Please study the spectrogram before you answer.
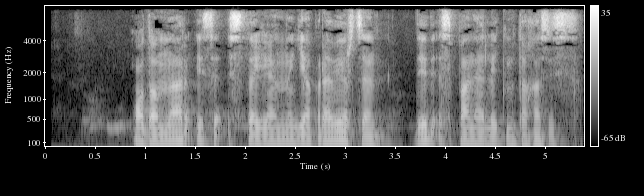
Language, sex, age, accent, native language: Uzbek, male, under 19, Qashqadaryo, Uzbek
